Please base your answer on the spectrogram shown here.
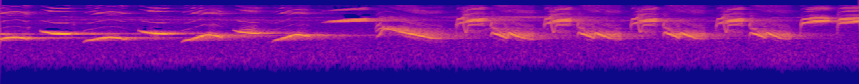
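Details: Song of a Carmiol's tanager: clear upslurred whistles in a short series, then a switch to repeated steep, descending slurred phrases at a lively, uneven pace.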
